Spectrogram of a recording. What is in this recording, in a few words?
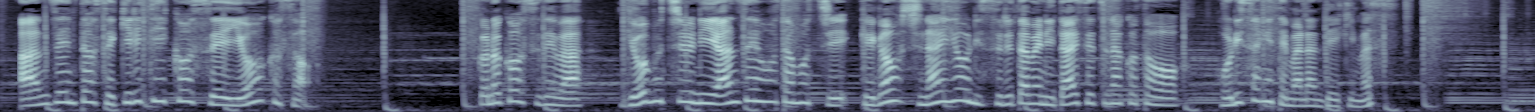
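Japanese elearning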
